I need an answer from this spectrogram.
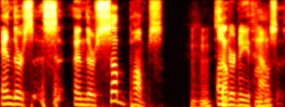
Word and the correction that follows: sump pump: Sump pump, basin, French drain.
